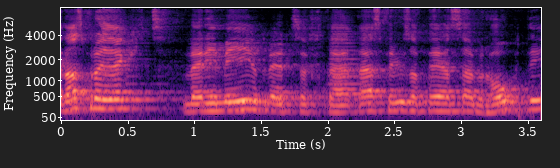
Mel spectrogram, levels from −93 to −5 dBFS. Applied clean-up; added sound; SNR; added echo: neural separator model SepFormer DNS4.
